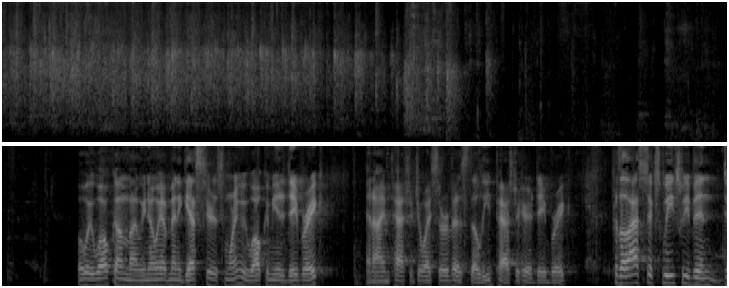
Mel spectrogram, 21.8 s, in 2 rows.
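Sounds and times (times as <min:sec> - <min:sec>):
church congregation applauding a group of children during a service: 0:00.0 - 0:07.5
speech: 0:12.0 - 0:15.8, 0:16.4 - 0:19.4, 0:20.0 - 0:21.7.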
